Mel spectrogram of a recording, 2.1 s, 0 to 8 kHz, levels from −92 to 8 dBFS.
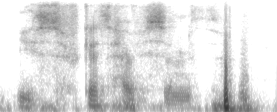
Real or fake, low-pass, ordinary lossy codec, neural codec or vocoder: real; 7.2 kHz; Opus, 16 kbps; none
